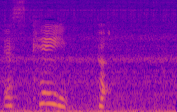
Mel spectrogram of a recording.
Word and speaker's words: escape: S, K, A, P, and I don't pronounce the E. That's the magic E. It's silent at the end of the word, and it would be escape, and it's made by the letter combination A, consonant E.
